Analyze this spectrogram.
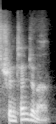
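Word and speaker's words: Trintignant: I'm going to say Trentignant. Is that Is that proper? It's Trentenant.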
